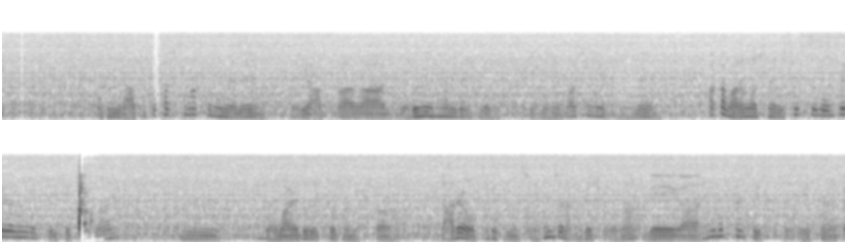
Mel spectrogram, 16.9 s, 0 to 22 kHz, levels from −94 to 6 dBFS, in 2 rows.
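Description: The echo canceller likely left part of the far end's loudspeaker playback in the microphone signal, so the other side's voice leaks through from 0.0 s to the end, running roughly 10 dB below the main speech, a second talker under the primary one in this 8 kHz-wide call audio.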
